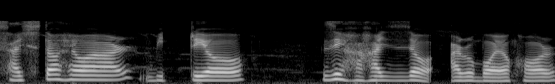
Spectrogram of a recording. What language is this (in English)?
Assamese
